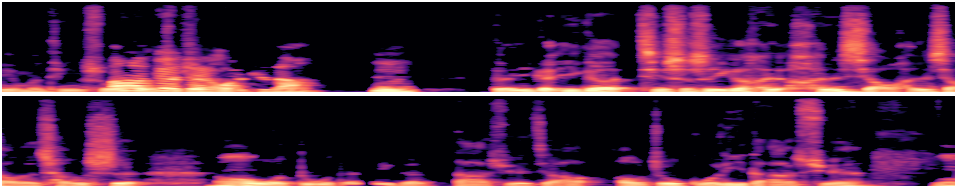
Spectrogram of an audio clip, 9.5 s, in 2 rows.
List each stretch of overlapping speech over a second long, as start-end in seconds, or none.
0.5-2.1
